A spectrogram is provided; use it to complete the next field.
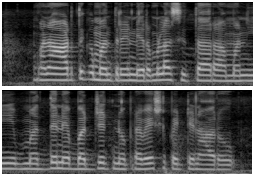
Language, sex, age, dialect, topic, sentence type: Telugu, female, 18-24, Southern, banking, statement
